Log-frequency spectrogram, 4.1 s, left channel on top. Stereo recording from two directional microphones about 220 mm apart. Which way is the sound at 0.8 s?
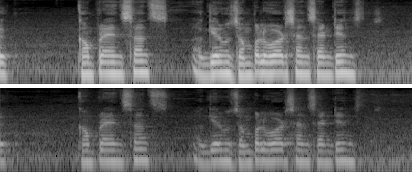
35° left (ahead or behind).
